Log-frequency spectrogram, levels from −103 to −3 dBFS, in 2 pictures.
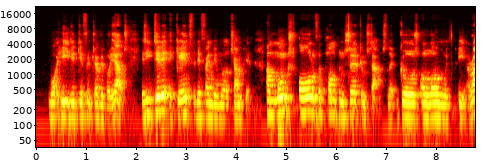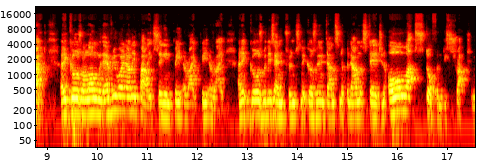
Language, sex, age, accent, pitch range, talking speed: English, male, 30-49, British, 130-170 Hz, 225 wpm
